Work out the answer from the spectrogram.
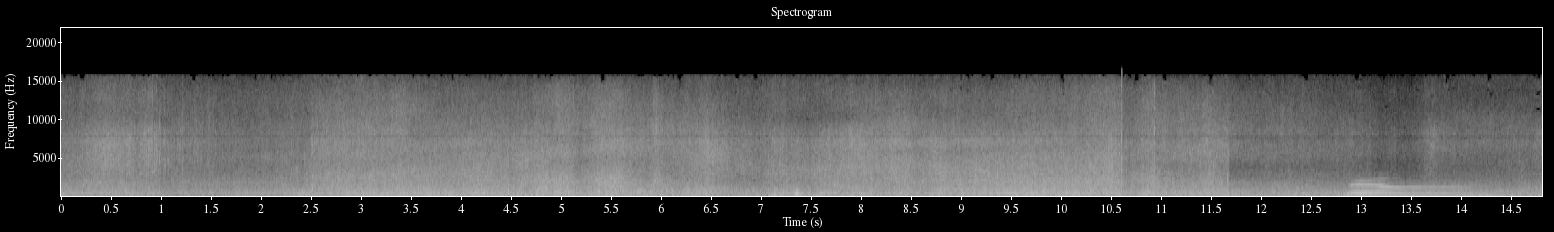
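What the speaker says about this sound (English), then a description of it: "I hope you enjoyed your trip to the beach here in Hawaii." Ocean waves break on a beach in Hawaii in a steady, rolling roar with wind buffeting the microphone. A short voiced sound rises over the surf near the end.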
